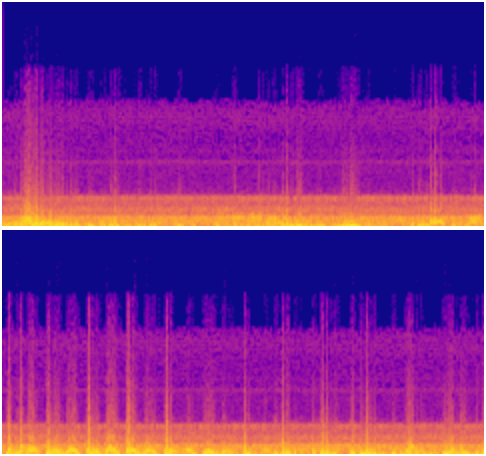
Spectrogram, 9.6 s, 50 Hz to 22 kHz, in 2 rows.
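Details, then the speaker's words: Fetal heartbeat on Doppler, head-down baby gaining body fat, reportedly a girl: rapid whooshing pulses over noisy hiss, steady, rate 135 per minute, right where it should be. "is nice and steady hard raate it's going to be very fast still at this stage and we're getting a rate of 135"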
